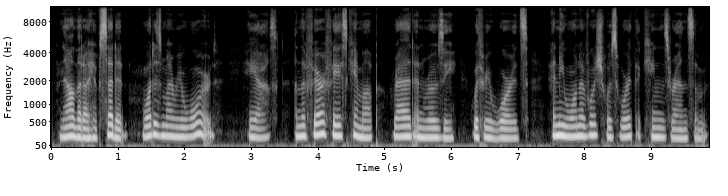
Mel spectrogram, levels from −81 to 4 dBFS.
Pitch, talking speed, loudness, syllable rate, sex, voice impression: 190 Hz, 190 wpm, -17 LUFS, 4.8 syllables/s, female, feminine, adult-like, slightly weak, soft, slightly muffled, fluent, calm, reassuring, elegant, kind, modest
